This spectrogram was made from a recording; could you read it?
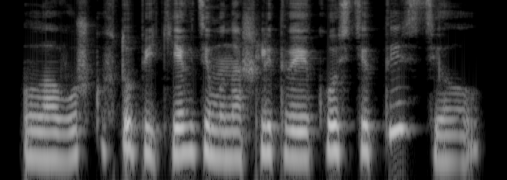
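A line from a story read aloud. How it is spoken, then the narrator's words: Soft question. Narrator (Russian): мягко спросил Рьен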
